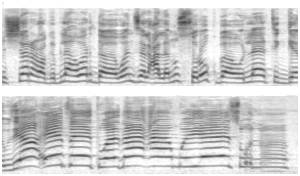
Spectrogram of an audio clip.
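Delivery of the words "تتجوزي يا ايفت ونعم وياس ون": high, drawn-out put-on swooning voice; mock proposal. Mocking a couple's public proposal in the street, hammed-up gushing. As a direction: ham up a gushing marriage proposal, slowly.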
